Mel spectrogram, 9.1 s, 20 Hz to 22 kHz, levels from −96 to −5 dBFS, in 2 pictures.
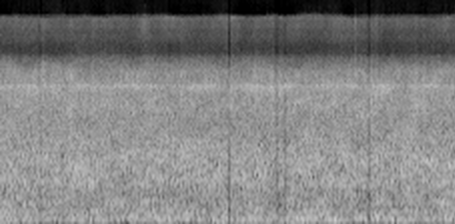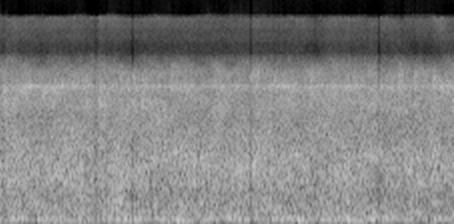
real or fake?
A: fake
